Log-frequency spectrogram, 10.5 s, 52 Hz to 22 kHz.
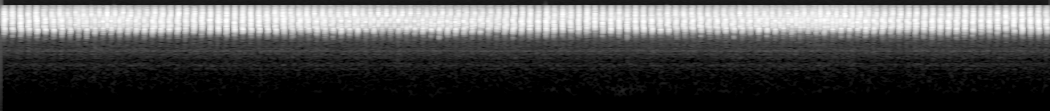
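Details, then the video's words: A common green grasshopper (Omocestus viridulus) at Tschenn, Italy, on 19 August 2019 gives a long, rapid, ticking stridulation that runs on steadily for many seconds. "Omocestus viridulus -- Bunter Grashüpfer -- Common Green Grasshopper"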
